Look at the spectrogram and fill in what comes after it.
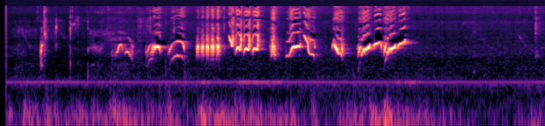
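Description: A thrasher singing a quick, varied run of short whistled phrases that rise and fall, some of them harsh, for about four seconds before it stops. Under it are a faint steady hum and a low rumble.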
